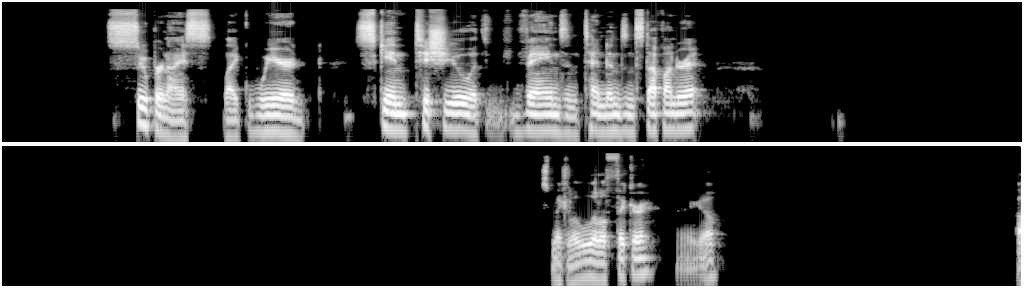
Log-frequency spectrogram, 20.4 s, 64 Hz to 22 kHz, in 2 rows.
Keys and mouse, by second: 1.0 right click, 7.0 right click, 9.3 right click, 18.4 right click, 20.2 right click.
